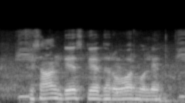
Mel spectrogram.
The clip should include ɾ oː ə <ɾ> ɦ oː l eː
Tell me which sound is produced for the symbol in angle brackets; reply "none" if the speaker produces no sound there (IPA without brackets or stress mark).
ɾ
